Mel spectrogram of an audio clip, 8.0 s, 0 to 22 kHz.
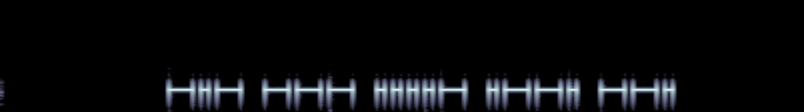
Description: Morse code, heard as a keyed tone, about 15 wpm, 700 Hz. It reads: KO4PG
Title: USA Call Signs - 5 Characters - Repeated 3x - 15wpm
